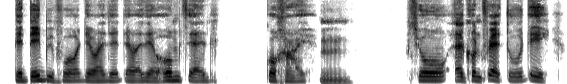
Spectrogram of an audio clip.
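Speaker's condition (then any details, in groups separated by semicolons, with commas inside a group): Cerebral palsy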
